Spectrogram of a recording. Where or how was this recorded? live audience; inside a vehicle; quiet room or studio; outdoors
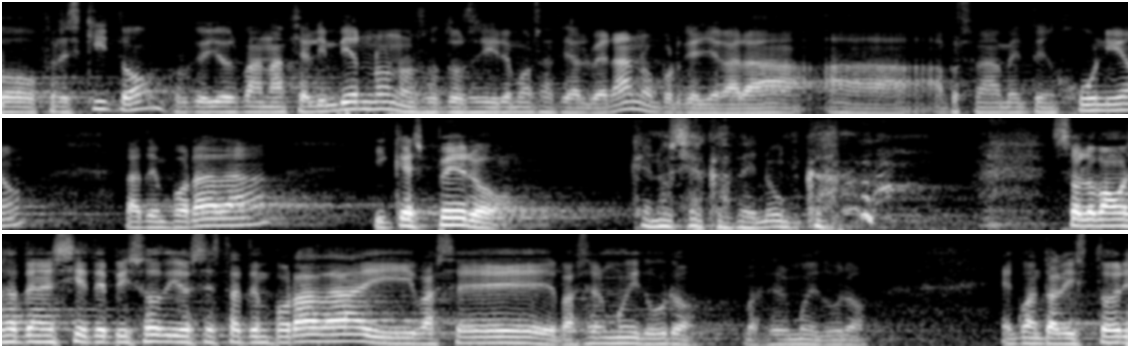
live audience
